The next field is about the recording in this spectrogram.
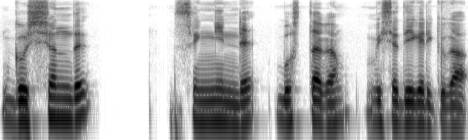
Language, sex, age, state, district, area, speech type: Malayalam, male, 45-60, Kerala, Wayanad, rural, read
